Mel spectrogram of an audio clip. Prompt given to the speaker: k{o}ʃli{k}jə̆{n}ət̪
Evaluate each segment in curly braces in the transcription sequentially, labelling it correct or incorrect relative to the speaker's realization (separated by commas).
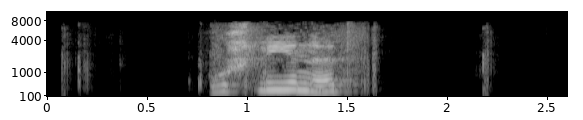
incorrect, incorrect, correct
